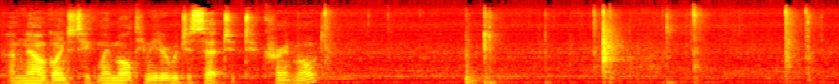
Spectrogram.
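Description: A multimeter's dial clicks as it is turned.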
